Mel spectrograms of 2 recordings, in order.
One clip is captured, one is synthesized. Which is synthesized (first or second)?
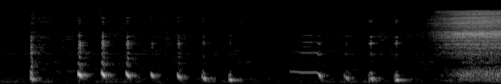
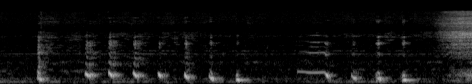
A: second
